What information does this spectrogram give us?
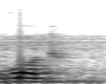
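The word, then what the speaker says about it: goat: ग और ज ग साउंड देखिए इसमें है गोट और दूसरा है ज साउंड जी के बाद ओ है यहां पे इसको गोट प्रोनाउंस करेंगे और जी के बाद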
